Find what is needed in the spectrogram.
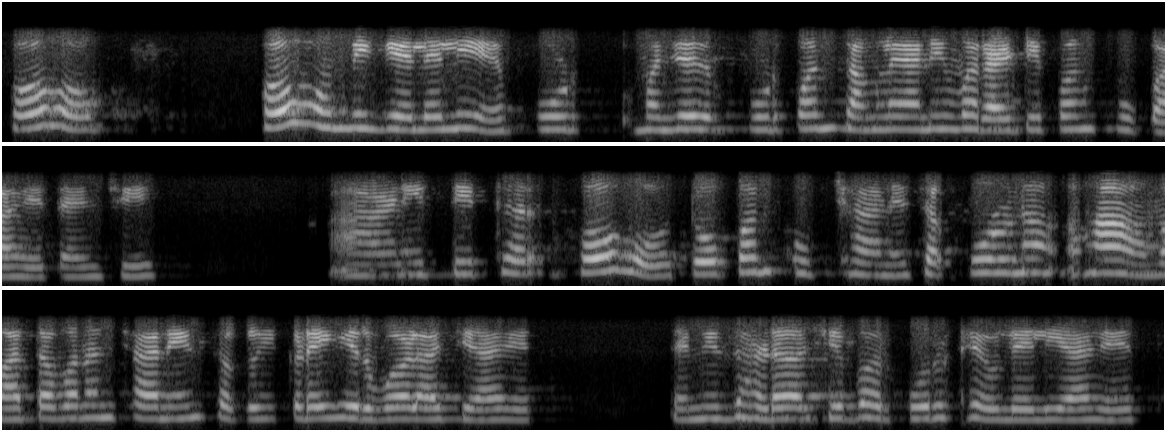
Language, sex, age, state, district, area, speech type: Marathi, female, 30-45, Maharashtra, Pune, urban, conversation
